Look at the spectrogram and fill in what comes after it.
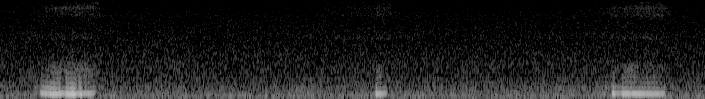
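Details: Sleeping domestic cat gently snoring in the sun: three low, buzzy, droning snores, one long, one very brief, one long, spaced about three seconds apart, over a soft steady hiss indoors.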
